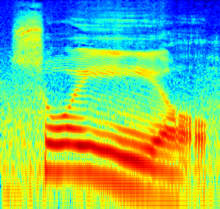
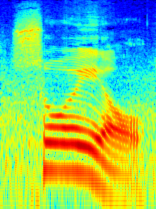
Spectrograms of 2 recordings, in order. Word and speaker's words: soil: you have the oi sound followed by the dark l soil there's an extra sound there it's not soil soil it's soil your mouth has to open a little bit to make the dark L and there's an extra sound listen soil soil like oil soil soil is very important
